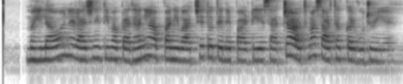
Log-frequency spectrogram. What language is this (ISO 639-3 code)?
guj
